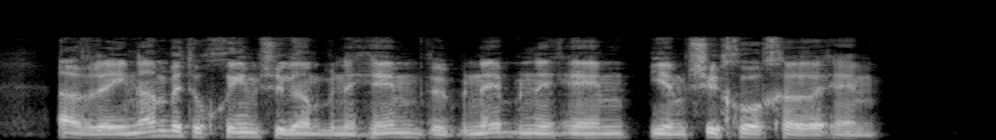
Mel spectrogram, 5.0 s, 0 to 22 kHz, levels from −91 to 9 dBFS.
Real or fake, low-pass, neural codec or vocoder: fake; 7.2 kHz; codec, 16 kHz, 8 kbps, FreqCodec, larger model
